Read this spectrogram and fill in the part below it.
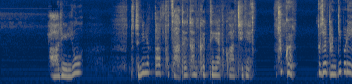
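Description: A young woman whispers anxiously, close by.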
